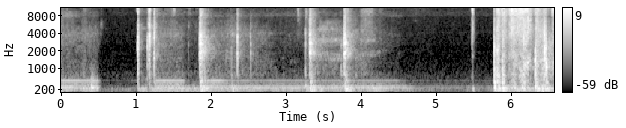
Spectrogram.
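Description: Irregular computer keyboard and mouse clicks over a video-call microphone, with a faint steady hum under them from about a second in until about four and a half seconds. A louder scraping noise starts just at the end.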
